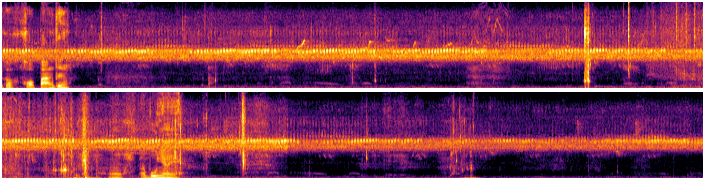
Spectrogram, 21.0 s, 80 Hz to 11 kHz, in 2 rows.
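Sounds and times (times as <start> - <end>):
insects chirring: 0.0 - 21.0.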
